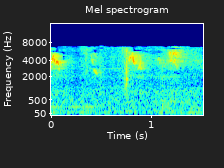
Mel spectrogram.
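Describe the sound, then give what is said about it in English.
Faint, scattered bird chirps over a steady outdoor hum, a few short high calls spaced irregularly, with no one talking. “The birds, the sky, the clouds, the air, being able to move around and enjoy this nature.”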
